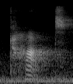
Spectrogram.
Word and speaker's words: cat: ta không đọc là cat đúng không, hoặc là không đọc là cat nhỏ như thế, mà chúng ta sẽ mở rộng miệng ra một chút, cat.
